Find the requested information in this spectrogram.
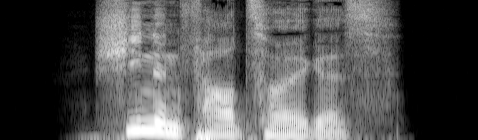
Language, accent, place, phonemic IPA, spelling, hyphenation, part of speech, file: German, Germany, Berlin, /ˈʃiːnənˌfaːɐ̯t͡sɔɪ̯ɡəs/, Schienenfahrzeuges, Schie‧nen‧fahr‧zeu‧ges, noun, De-Schienenfahrzeuges.ogg
- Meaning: genitive singular of Schienenfahrzeug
